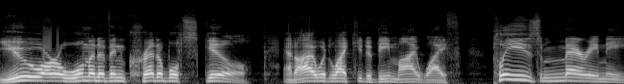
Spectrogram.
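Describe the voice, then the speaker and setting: A man's put-on character voice, fairly high-pitched, at a moderate pace with lively intonation. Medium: read story. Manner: commanding.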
